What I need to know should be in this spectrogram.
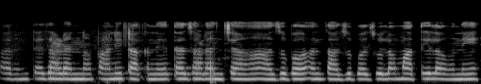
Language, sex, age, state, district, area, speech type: Marathi, female, 30-45, Maharashtra, Nagpur, rural, spontaneous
